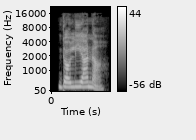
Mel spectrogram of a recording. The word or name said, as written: डौलियाना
